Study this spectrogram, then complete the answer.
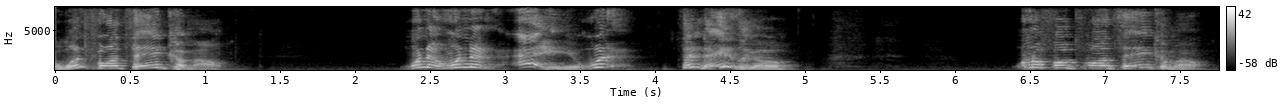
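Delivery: high, incredulous questions; wait, that can't be right; shocked disbelief. Real, not acted. Shocked at date.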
